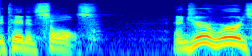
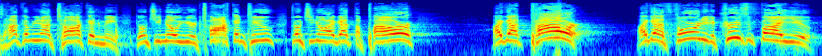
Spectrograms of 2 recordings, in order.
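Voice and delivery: loud, high, acted outburst of authority; indignant Pilate; 9 semitones higher, 13 dB louder than usual. Pilate confronts the silent prisoner Jesus, loud and indignant. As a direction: throw your power around, louder as it builds.

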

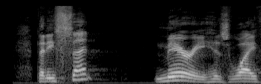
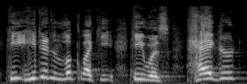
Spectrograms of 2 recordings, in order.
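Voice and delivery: normal talking voice

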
